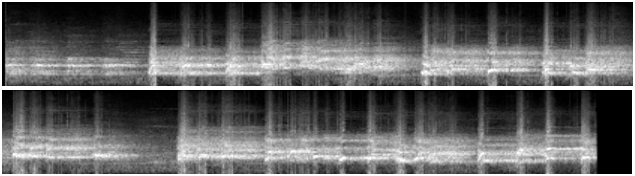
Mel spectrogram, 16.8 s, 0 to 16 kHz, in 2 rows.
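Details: Dogs barking, recorded on 15 September 2017: dense, loud, overlapping barks and yips run almost without a break, with sharp clicks throughout and two brief dips in volume.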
